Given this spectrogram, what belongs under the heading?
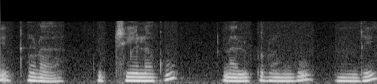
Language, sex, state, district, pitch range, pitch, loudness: Telugu, female, Andhra Pradesh, Krishna, 160-185 Hz, 170 Hz, -15 LUFS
